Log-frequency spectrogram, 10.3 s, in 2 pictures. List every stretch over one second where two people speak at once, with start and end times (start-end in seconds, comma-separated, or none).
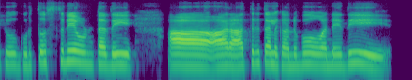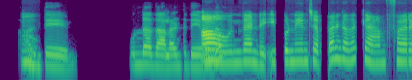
none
